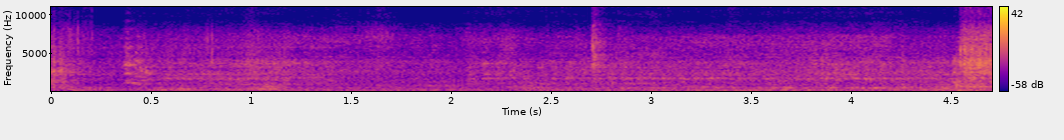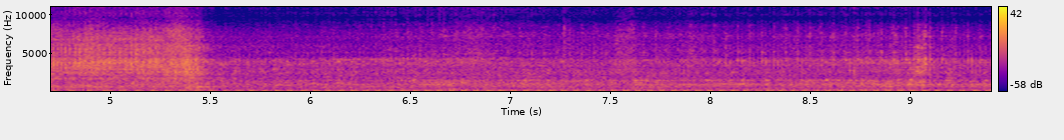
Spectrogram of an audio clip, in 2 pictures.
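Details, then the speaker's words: Single-cylinder motorcycle after rebuild with new piston, rings, valves and guides, but the timing chain was not replaced: quick, even ticking about four taps a second over a thin idle. Noise comes from the tappets. "तो इसका जो आवाज ए रहा है वह TP से अभी आवाज ए रहा है"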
